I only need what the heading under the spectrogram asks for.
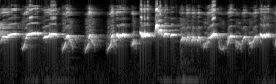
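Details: White-rumped shama song played to prompt silent captive shamas. A repeated pattern of short upswept whistles, each ending on a steady clear note, runs through the clip, with brief high chips and a faint low hum.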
